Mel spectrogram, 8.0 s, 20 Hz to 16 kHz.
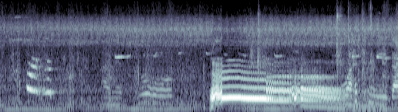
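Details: In June 2008, young wolves of a pack excitedly welcome a person home: they whine, then break into a long, steady howl with several voices rising to join it.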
